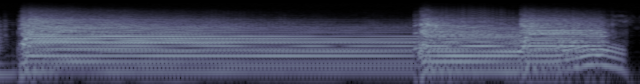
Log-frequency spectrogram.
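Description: Electric guitar played through a Behringer Chorus Symphony pedal: a long sustained chord with a thick, shimmering, slightly driven tone, followed by two quick re-struck chords, the last bending and fading out.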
